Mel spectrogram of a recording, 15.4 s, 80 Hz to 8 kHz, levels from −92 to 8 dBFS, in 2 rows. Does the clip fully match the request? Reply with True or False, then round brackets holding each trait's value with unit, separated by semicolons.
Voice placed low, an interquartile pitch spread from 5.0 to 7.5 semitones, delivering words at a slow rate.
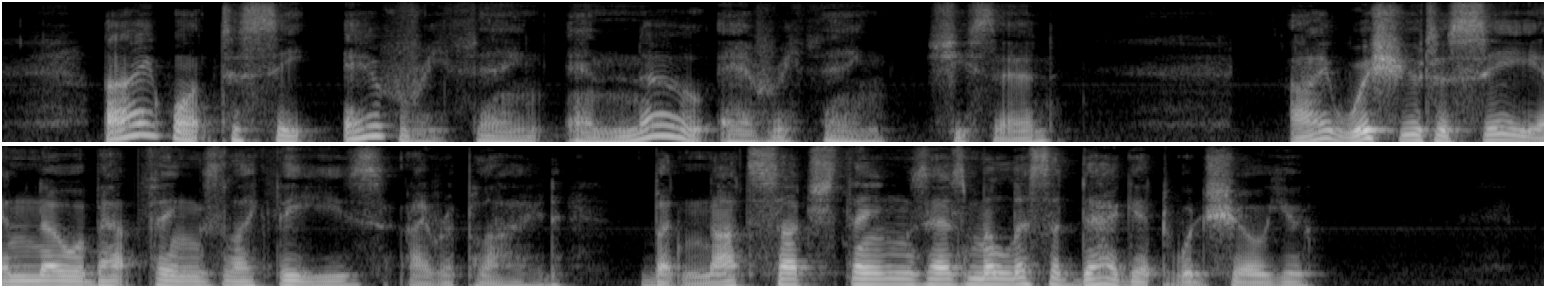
True (100 Hz; 5.3 semitones; 130 wpm)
